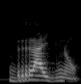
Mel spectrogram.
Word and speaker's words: raigno: Es decir, cuando en dálmata vemos escrita una G y una N, se pronuncia como una G y una N. Reino en begliota es reigno.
